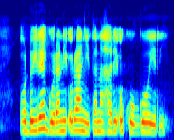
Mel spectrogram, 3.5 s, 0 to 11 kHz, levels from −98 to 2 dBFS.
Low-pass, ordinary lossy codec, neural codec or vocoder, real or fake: 9.9 kHz; none; none; real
